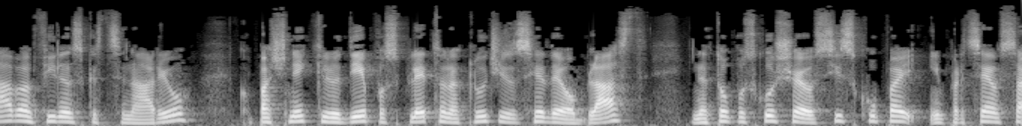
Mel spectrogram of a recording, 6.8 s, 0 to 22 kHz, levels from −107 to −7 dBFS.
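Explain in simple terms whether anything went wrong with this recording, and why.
Nothing went wrong with this audio, as no fault can be heard anywhere in it.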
